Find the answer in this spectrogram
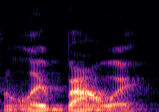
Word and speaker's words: Bowie: And it couldn't be Zoe Bowie, because it ain't spelt the same as Zoe is spelt. So there it is, that's cleared that up for you. It's definitely Bowie.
